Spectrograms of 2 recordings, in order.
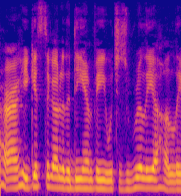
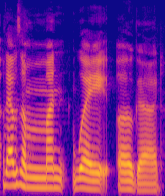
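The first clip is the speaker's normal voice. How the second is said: normal talking voice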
